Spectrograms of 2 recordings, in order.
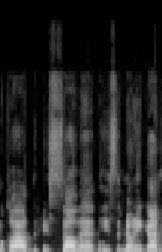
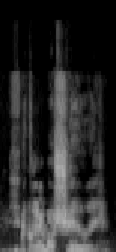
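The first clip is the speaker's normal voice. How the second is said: very soft, hushed half-whisper; 10 dB quieter than usual. Speaker retells the half-whispered answer to their question about a Karen, retelling a half-whisper. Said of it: "he whispers".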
